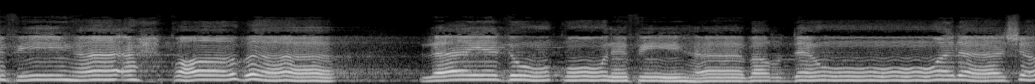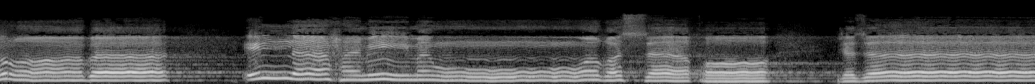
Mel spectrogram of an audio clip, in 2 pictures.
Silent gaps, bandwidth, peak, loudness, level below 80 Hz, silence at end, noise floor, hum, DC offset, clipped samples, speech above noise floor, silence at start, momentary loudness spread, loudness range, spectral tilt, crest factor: none; 11 kHz; -4 dBFS; -16 LUFS; -60 dBFS; 0 s; -38 dBFS; none; under 0.1%; under 0.1%; 23 dB; 0 s; 7 LU; 2 LU; -6 dB/octave; 12 dB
